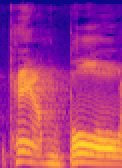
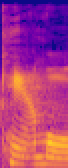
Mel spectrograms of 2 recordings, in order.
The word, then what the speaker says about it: Campbell: if anyone think pronounce Mr cam cam bu not camell like you know hump and all that we speaking of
